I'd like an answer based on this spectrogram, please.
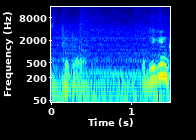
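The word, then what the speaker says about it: Godot: that's why it's called that that's why you pronounce it good do but you can call it could go do if you want to everyone knows what you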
